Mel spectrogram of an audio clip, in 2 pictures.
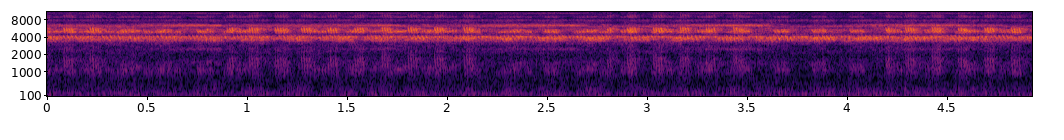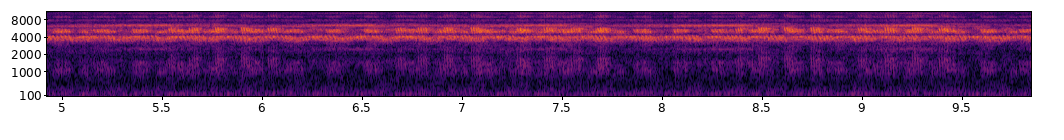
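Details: Towards dawn in autumn, a Japanese garden full of singing insects: constant high, thin trilling from many callers, with a lower buzzy pulse repeating rapidly and evenly across the whole stretch.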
